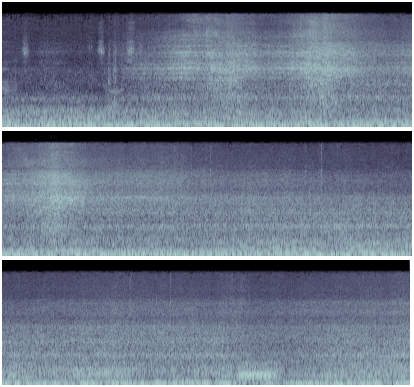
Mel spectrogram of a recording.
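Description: A Lexus RC F engine revs steadily with a rumbling exhaust note, loud and close, its pitch swelling and easing over several seconds.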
